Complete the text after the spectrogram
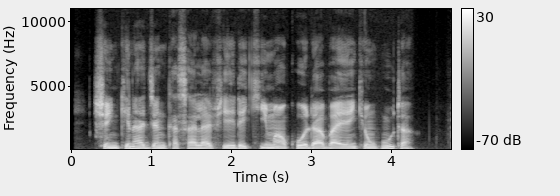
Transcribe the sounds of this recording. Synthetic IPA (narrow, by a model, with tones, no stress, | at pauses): ʃɪ˦ŋkʲɪ˦naː˨d͡ʒɪ˦ŋkɐ˨saː˦laː˨ɸɪ˦jeː˦da˨kʲʰiː˦maː˨kʷoː˦da˨baː˦jɐ˦ŋkʲɪ˦ŋɦuː˦taː˨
